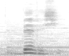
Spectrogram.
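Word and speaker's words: בראשית: Au commencement, d'ailleurs, c'est pour ça qu'on a appelé ce livre la Genèse se dit en hébreu berchit et ça s'écrit comme ça.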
